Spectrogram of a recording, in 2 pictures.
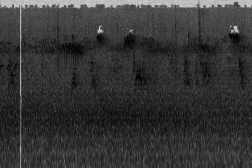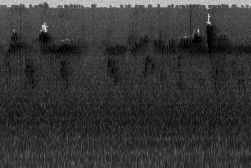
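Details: Winter flock of Bohemian waxwings feeding on berry trees after arriving from the forest; many high, sibilant trilling whistles overlap almost continuously, with a few short falling notes, over dense hissing background noise.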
